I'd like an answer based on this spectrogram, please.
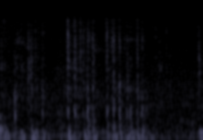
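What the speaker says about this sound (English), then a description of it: "Sorry for my typing" Computer keyboard typing up close with quick irregular bursts of keystrokes and short pauses between them, fairly quiet and unaccompanied by speech.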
